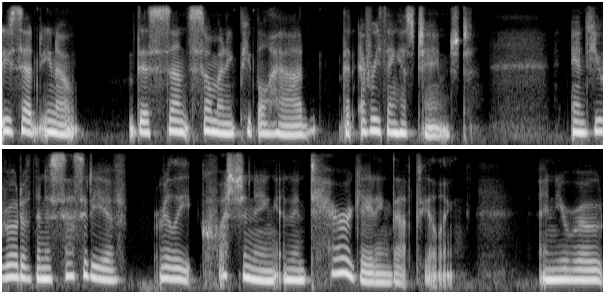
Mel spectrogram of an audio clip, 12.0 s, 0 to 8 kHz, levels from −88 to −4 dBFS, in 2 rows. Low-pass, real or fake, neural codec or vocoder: 7.2 kHz; real; none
